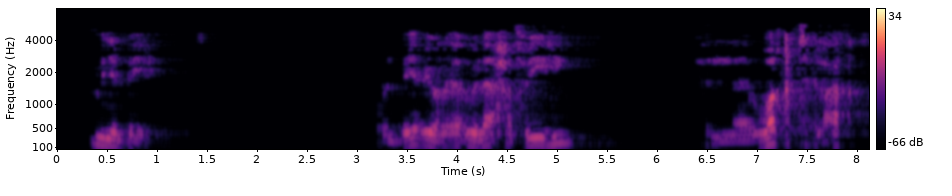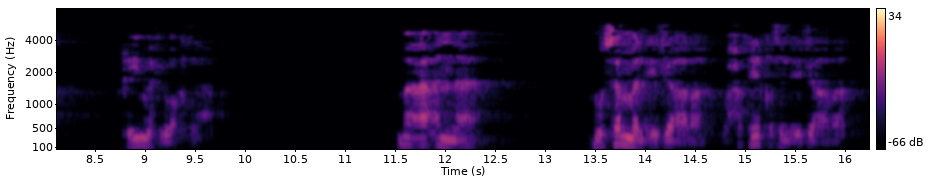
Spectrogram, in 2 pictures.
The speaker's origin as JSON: {"language": "Arabic", "region": "Najd", "country": "Saudi Arabia", "said": "المقصود ان مثل هذا كان موجود عندنا في نجد وكثير"}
